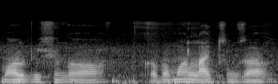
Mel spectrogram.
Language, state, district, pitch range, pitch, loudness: Kokborok, Tripura, Dhalai, 100-110 Hz, 105 Hz, -21 LUFS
